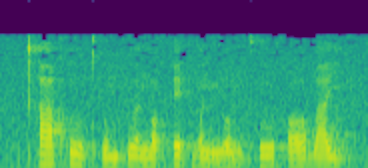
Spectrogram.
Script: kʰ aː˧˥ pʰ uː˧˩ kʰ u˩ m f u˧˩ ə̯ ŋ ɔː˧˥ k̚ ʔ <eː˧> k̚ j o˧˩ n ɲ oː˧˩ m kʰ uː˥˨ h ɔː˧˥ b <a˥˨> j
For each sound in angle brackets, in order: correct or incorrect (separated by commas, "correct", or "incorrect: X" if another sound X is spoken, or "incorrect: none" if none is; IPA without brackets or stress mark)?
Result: correct, correct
